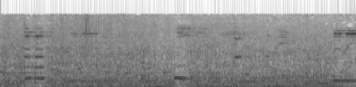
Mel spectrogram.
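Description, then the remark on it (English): Dense street traffic rumbles steadily in Bethlehem as drivers jockey for space, with several car horns tooting in short bursts over the din and a crowd murmuring in the background. “Aggressive street vendors hawk souvenirs as drivers jockey for space on roads clearly designed for camels rather than cars.”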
